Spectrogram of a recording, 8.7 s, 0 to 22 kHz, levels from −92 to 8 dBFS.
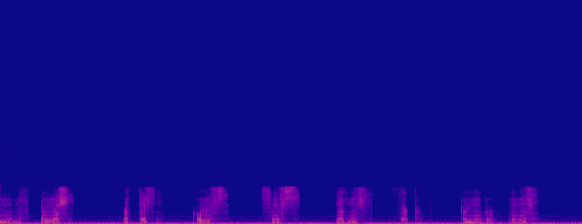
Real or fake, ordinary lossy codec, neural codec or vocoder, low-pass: fake; none; autoencoder, 22.05 kHz, a latent of 192 numbers a frame, VITS, trained on many speakers; 3.6 kHz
